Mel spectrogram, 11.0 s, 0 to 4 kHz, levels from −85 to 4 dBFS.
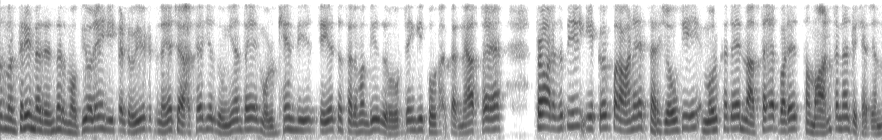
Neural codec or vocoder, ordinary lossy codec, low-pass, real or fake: codec, 16 kHz in and 24 kHz out, 0.8 kbps, FocalCodec, streaming, 65536 codes; none; 3.6 kHz; fake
